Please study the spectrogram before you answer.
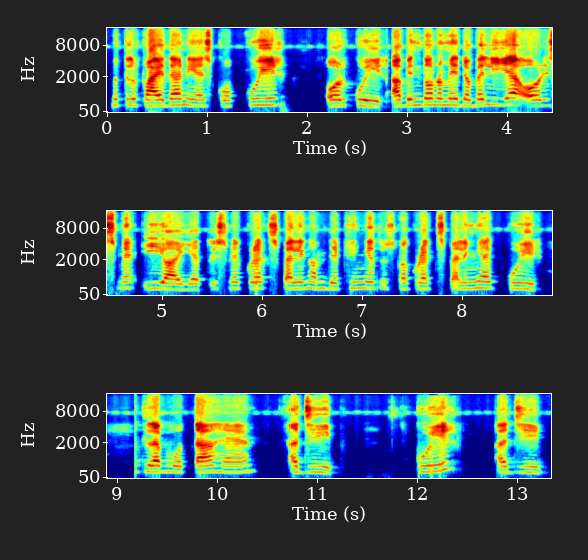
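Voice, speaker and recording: A woman with a Pakistani Urdu accent teaching English spelling, spelling words out slowly letter by letter. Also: on the high side, little pitch movement, fairly bright tone, no room sound. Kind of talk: spelling lesson.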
